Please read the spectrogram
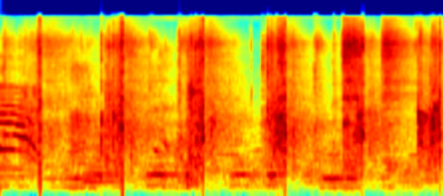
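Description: A children's band playing live: acoustic guitar with drum and cymbal hits on a steady beat, with hand claps and a whoop from the audience at the start.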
